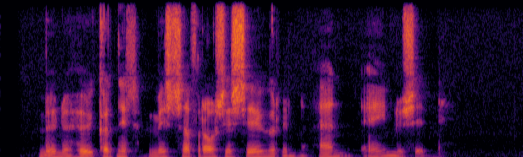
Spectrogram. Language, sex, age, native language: Icelandic, male, 30-39, Icelandic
